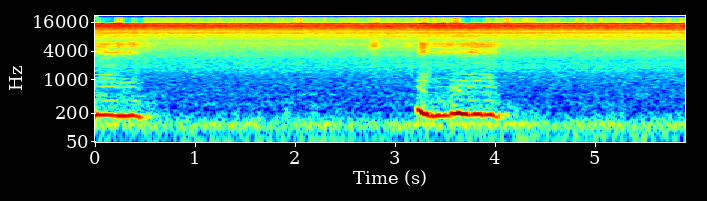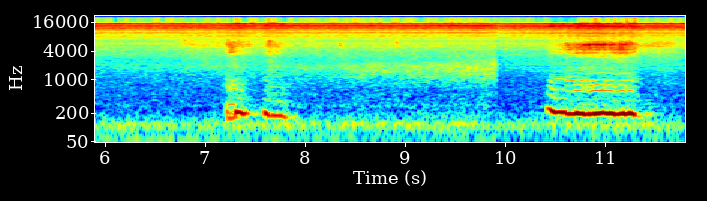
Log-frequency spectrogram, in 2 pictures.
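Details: Sleeping cat snoring in a small room: short low nasal snores, two brief and clipped, one longer and steadier near the end, separated by quiet pauses with a constant background hum.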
